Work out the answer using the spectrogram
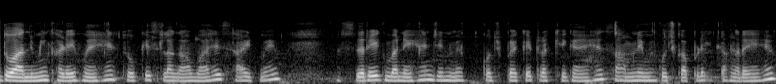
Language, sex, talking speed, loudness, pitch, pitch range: Urdu, female, 210 wpm, -19 LUFS, 180 Hz, 175-195 Hz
